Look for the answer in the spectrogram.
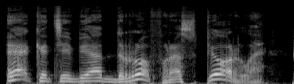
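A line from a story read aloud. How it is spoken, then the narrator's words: Laughing. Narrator (Russian): хохотнул Фикса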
